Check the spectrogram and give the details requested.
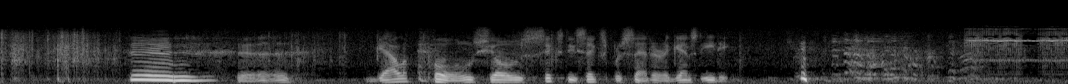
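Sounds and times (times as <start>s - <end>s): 
speech: 1.3s - 8.2s
laughter: 8.0s - 9.9s
doorbell ringing: 9.6s - 10.6s.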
